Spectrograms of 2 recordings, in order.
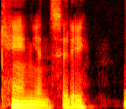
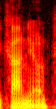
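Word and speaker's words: Cañon City: I think some people pronounce it Canyon City. – Mm-hmm, I've heard that. – But it's got an enye, so it really seems like it should be Canyon.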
